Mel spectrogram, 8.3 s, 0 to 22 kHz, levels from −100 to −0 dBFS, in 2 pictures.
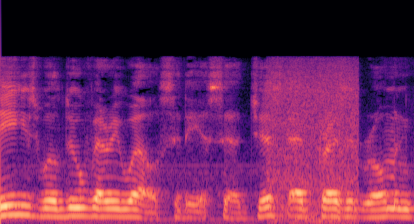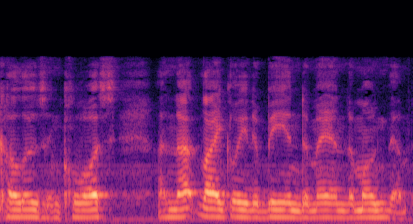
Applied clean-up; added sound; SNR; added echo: none; Ocean / Boat, Water vehicle; 13 dB; none.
